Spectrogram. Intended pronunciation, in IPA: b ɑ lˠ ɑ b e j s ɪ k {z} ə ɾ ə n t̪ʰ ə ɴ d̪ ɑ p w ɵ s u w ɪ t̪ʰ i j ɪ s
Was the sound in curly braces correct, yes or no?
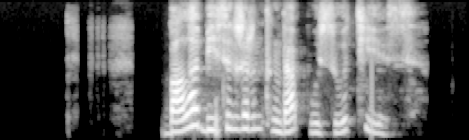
no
